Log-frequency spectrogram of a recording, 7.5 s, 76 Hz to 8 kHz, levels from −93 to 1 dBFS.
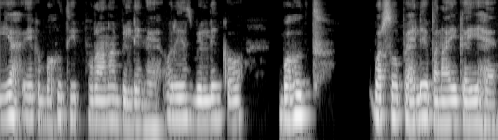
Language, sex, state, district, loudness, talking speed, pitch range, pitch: Hindi, male, Bihar, Jahanabad, -18 LUFS, 135 wpm, 145-160 Hz, 155 Hz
